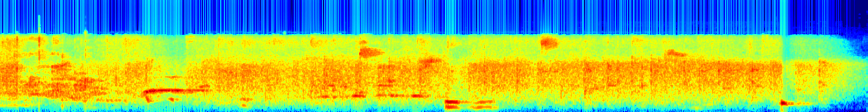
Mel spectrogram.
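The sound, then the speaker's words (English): A sustained round of applause fills the whole stretch, dense steady clapping from a crowd with a few brief tonal calls or whoops rising above it. “And so, extra round of applause because that was really fantastic.”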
